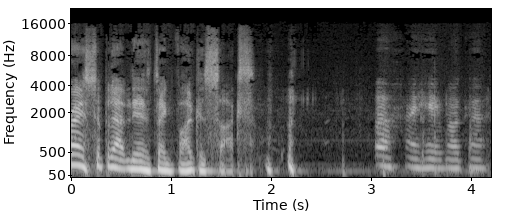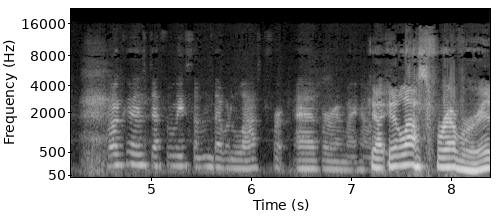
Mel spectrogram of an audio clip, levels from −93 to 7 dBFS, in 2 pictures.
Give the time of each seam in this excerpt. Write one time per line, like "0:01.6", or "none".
none

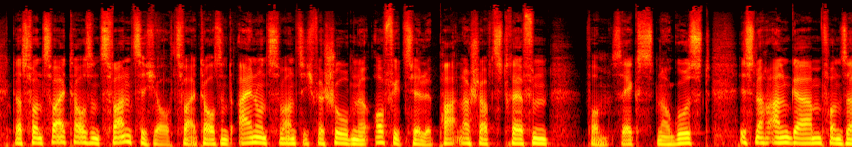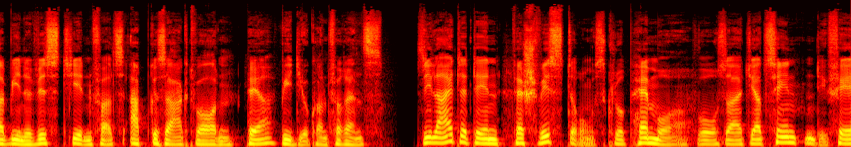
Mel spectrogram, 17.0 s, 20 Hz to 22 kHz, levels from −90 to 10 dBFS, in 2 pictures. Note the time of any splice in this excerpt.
0:06.5
0:12.6

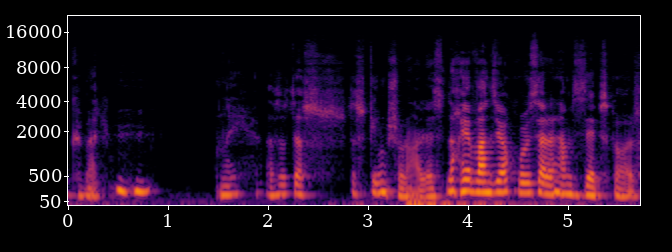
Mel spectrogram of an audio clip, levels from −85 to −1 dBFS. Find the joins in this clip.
none

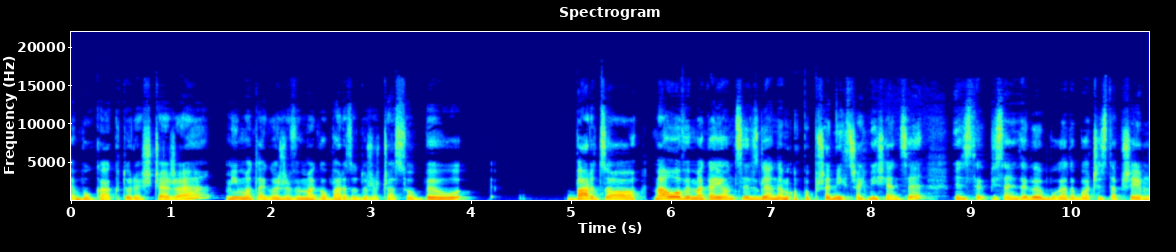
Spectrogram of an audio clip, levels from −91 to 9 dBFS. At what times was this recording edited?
0:05.7

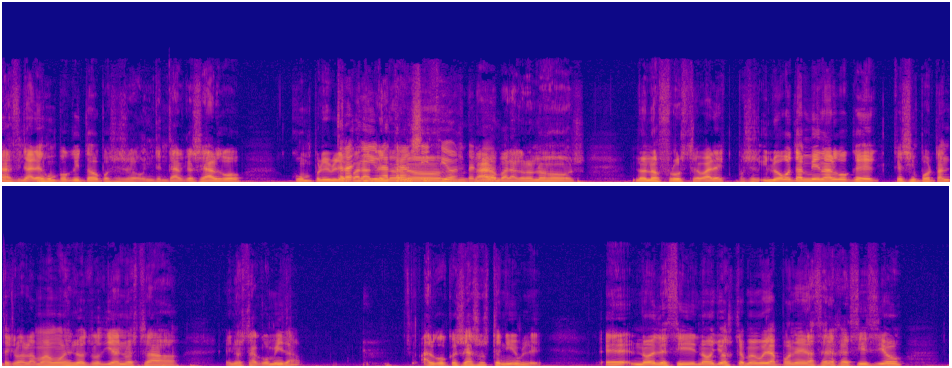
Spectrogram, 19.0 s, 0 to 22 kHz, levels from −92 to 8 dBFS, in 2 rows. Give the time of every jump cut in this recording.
0:07.6
0:08.8

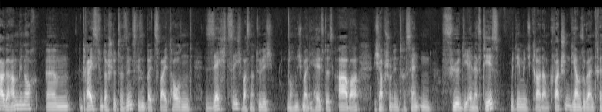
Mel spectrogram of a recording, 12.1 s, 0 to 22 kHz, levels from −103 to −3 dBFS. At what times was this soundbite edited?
none

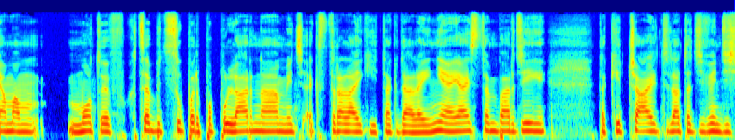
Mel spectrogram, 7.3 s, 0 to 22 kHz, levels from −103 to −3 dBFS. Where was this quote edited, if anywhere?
none

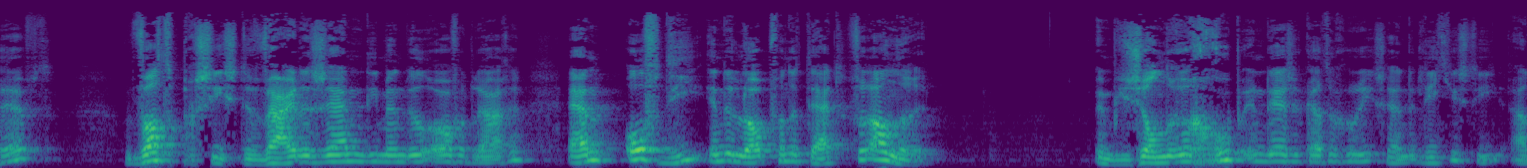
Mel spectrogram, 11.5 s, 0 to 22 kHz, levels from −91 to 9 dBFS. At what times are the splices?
none

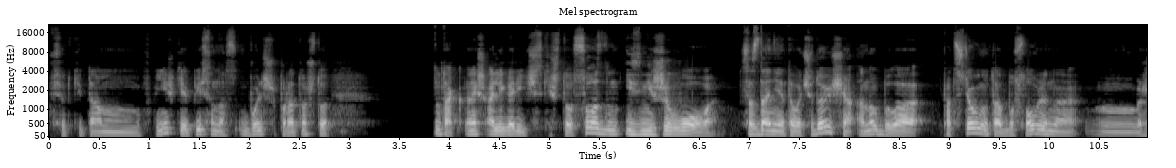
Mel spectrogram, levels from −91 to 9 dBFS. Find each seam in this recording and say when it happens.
none

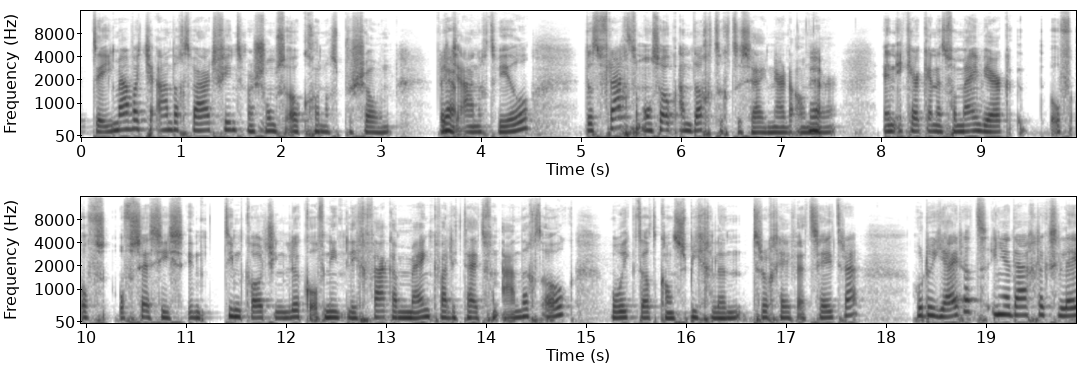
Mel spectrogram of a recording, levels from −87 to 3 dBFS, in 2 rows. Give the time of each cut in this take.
none

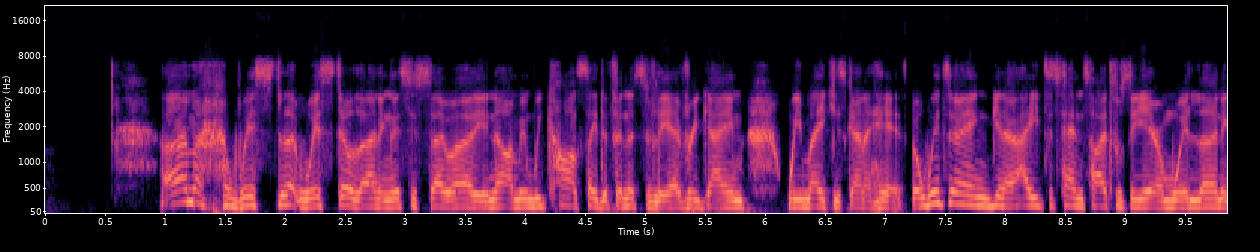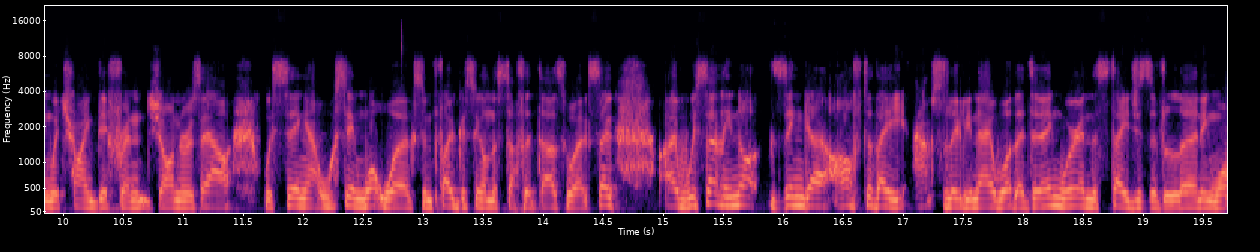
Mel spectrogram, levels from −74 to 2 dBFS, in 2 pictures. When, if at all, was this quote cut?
none

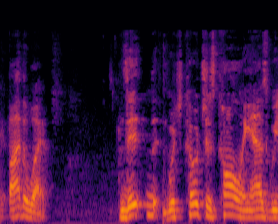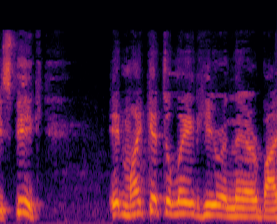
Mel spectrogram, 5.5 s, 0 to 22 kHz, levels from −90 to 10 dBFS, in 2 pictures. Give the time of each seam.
0:01.6

